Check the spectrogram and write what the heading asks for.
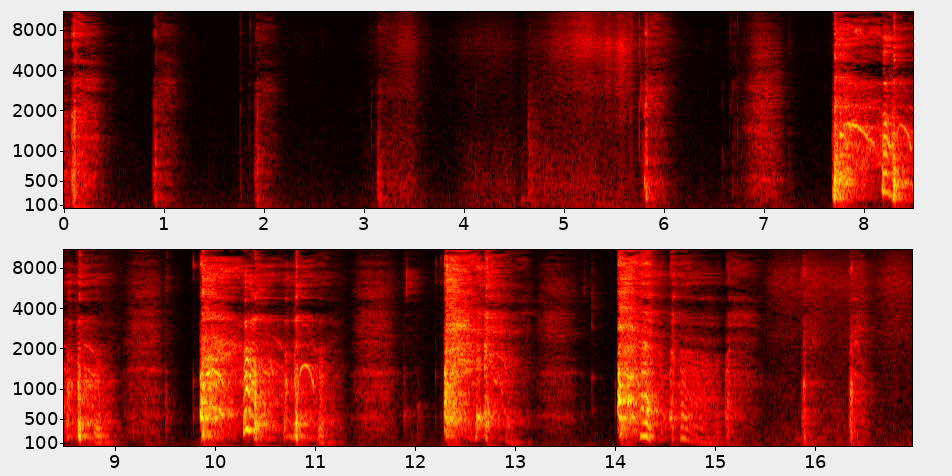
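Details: Repeated coughing spell: several forceful coughs in bursts, some in quick runs, with quieter breaths and throat sounds between.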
